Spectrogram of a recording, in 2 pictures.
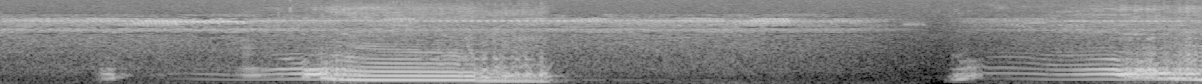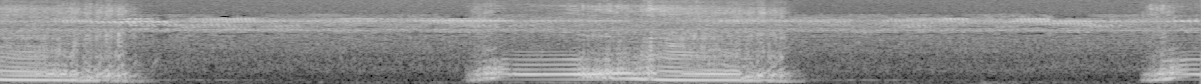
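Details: Close-up lion at Onguma Game Reserve, Namibia, giving longer, higher-pitched moaning roars that rise and waver, each lasting over a second, roughly every three to four seconds, with short rising sounds before each.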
